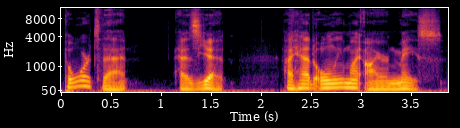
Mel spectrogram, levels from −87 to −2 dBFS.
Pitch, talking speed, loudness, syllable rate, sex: 105 Hz, 155 wpm, -17 LUFS, 4.8 syllables/s, male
